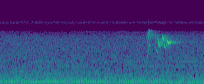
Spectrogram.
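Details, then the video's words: Single quick bubbly chirping phrase from a sooty-headed bulbul, the call used to lure birds, coming near the end after a stretch of low rumbling background noise. "Suara asli kutilang untuk pikat pasti nyaut"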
